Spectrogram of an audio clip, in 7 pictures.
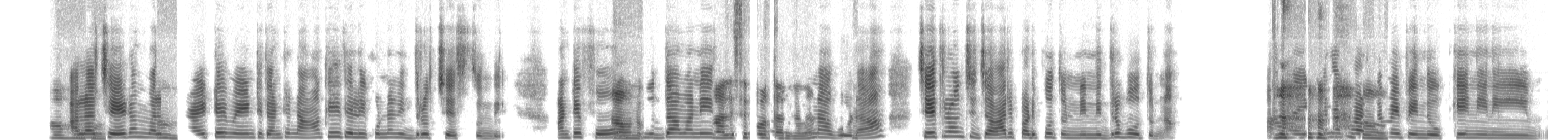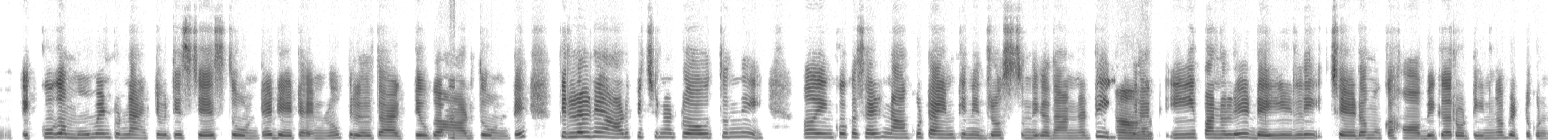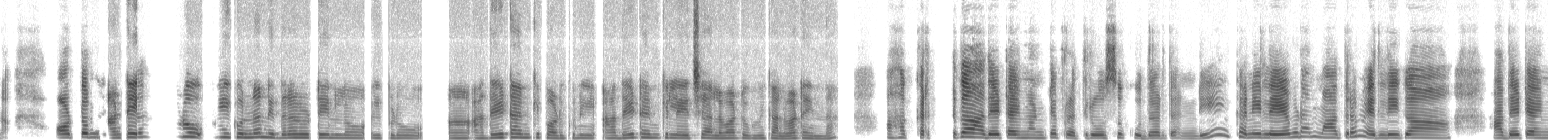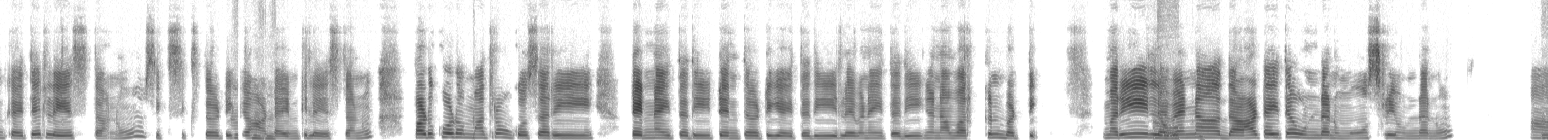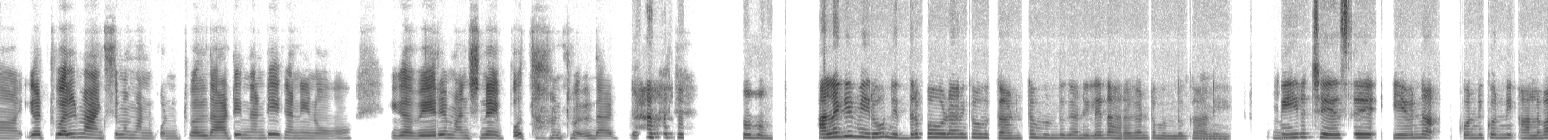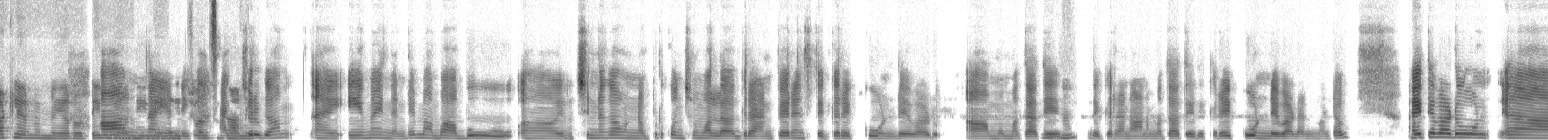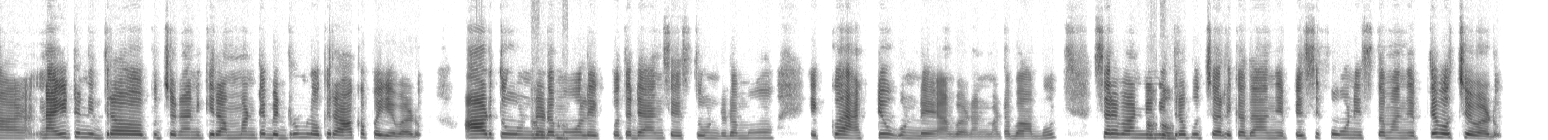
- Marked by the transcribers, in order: tapping; in English: "నైట్ టైమ్"; other background noise; chuckle; in English: "మూవ్మెంట్"; in English: "యాక్టివిటీస్"; in English: "డే టైంలో"; in English: "యాక్టివ్‌గా"; in English: "సైడ్"; in English: "డైలీ"; in English: "హాబీగా, రొటీన్‌గా"; in English: "ఆటోమేటిక్‌గా"; in English: "రొటీన్‌లో"; in English: "కరెక్ట్‌గా"; in English: "ఎర్లీగా"; in English: "సిక్స్, సిక్స్ థర్టీకి"; in English: "టెన్"; in English: "టెన్ థర్టీ"; in English: "లెవెన్"; in English: "వర్క్‌ని"; in English: "లెవెన్"; in English: "మోస్ట్లీ"; in English: "ట్వెల్వ్ మాక్సిమమ్"; in English: "ట్వెల్వ్"; giggle; in English: "ట్వెల్వ్"; chuckle; in English: "రొటీన్"; in English: "రిచ్యువల్స్"; in English: "యాక్చువల్‌గా"; in English: "గ్రాండ్ పేరెంట్స్"; in English: "నైట్"; in English: "బెడ్రూమ్‌లోకి"; in English: "డ్యాన్స్"; in English: "యాక్టివ్‌గా"
- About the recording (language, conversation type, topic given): Telugu, podcast, రాత్రి బాగా నిద్రపోవడానికి మీ రొటీన్ ఏమిటి?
